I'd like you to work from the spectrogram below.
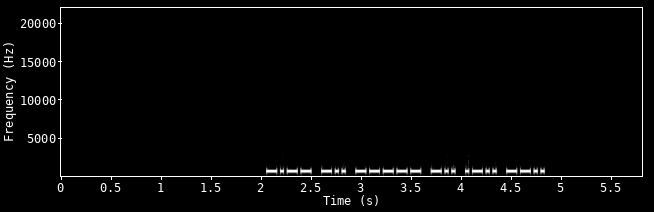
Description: Morse code, heard as a keyed tone, about 36 wpm, 700 Hz. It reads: YD0DLZ
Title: DXCC-100 Call Signs - 6 Characters - Repeated 3x - 35wpm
